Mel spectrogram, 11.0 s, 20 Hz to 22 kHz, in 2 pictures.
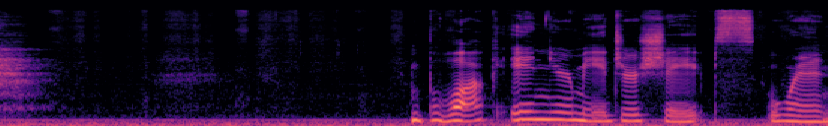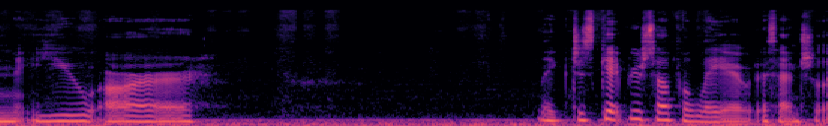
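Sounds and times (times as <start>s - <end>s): pencil scratching on paper: 0.4s - 3.2s, 5.1s - 9.0s.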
